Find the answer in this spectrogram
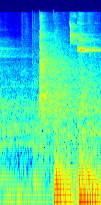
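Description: Basketball thudding on a hardwood gym floor after a jump shot: two low thuds about half a second apart in the second half, over a rustle of players moving on the court.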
